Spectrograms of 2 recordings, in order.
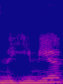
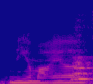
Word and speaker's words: Nehemia: these and like guys i know it's nahimia now not nehemiah so yeah manon is there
